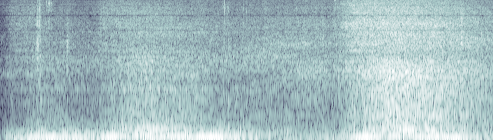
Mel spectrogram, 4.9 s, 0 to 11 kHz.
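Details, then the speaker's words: 1990 Volvo 240 DL on its original key fires up promptly and holds a steady, even low rumble with one smooth rise in revs, no knocks or misses; runs exactly as it always has, normal running. "so go ahead and start it [Music] and you can hear it just fires up and"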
